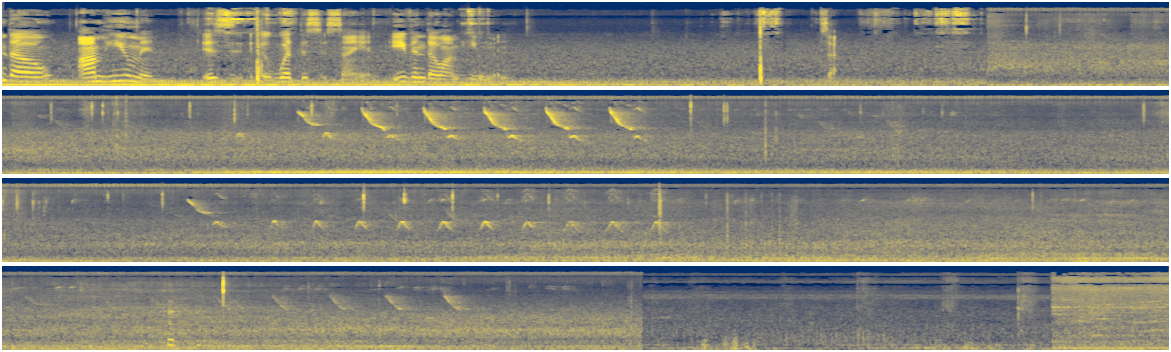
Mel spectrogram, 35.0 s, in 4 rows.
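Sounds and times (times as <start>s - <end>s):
steady low rumble: 0.0s - 25.4s
small birds chirping: 7.8s - 30.9s.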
